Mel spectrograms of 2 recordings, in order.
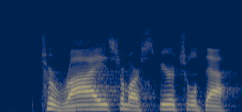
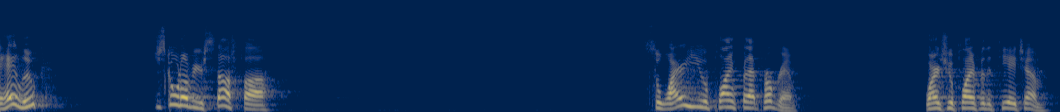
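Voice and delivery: higher, louder upbeat caller voice; lightly voiced official on the phone, pitched up; caller from the seminary; 5 semitones higher, 4 dB louder than usual. Voicing the seminary's phone call.

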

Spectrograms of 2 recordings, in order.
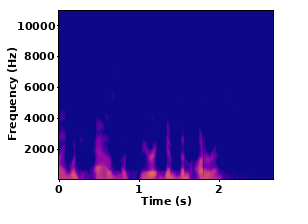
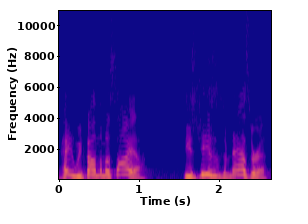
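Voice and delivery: higher, louder, eager news-breaking; excited announcement; 5 semitones higher, 6 dB louder than usual. Acted. Philip telling Nathanael about the Messiah, excited. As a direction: announce a great discovery.

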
